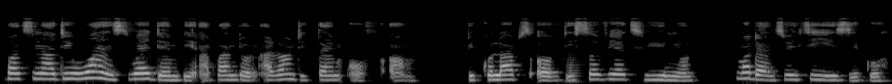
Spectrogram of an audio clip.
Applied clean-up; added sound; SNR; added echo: neural mask model DeepFilterNet 3.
